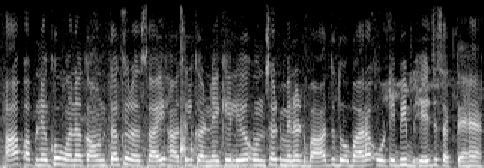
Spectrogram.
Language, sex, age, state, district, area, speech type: Urdu, female, 45-60, Uttar Pradesh, Gautam Buddha Nagar, urban, read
